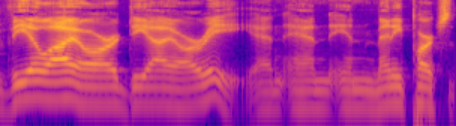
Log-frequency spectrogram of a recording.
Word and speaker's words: voir dire: have said, Justice Scalia, I understand that in other parts of the country there may be more Frenchified pronunciations of those words, but in the great state of Texas, it is voir dire, and representing Texas, that's what I'll be using.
